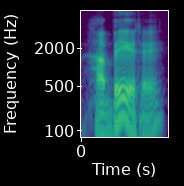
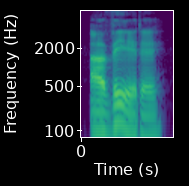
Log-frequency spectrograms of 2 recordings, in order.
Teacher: between vowels, the letter B became a V sound, so habere was now avere, along with other changes.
